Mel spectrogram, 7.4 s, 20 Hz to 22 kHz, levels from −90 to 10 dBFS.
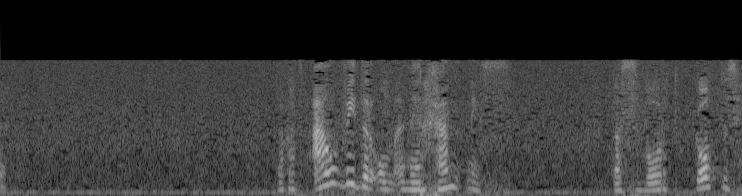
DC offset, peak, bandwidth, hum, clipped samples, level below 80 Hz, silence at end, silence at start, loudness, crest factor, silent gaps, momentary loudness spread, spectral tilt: under 0.1%; -6 dBFS; 6.6 kHz; none; under 0.1%; -50 dBFS; 0 s; 0 s; -28 LUFS; 26 dB; none; 17 LU; -4 dB/octave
